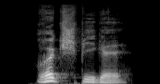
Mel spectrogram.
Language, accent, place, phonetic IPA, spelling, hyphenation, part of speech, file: German, Germany, Berlin, [ˈʁʏkˌʃpiːɡl̩], Rückspiegel, Rück‧spie‧gel, noun, De-Rückspiegel.ogg
- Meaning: rearview mirror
